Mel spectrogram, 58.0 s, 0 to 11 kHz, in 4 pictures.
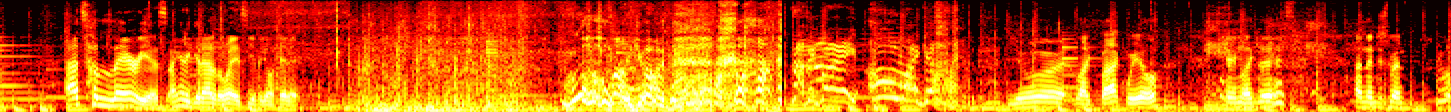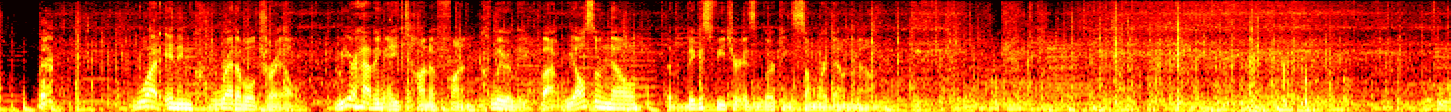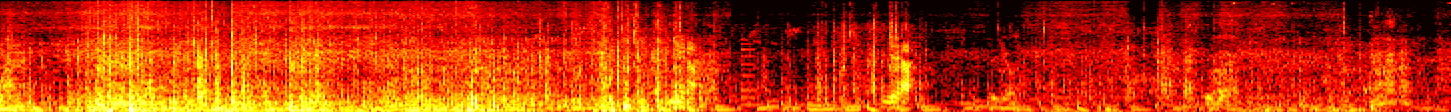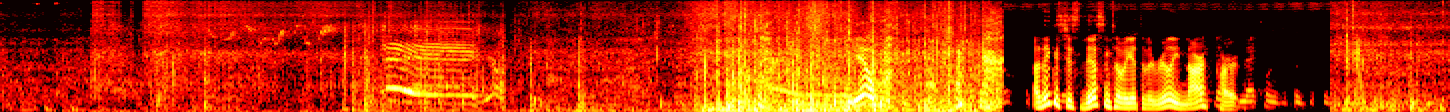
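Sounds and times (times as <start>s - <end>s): bike rattling over rocks: 1.4s - 7.8s, 10.2s - 53.6s, 56.8s - 58.0s.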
